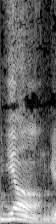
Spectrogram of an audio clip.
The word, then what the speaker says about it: Jung: It wasn't that long ago that one within a stone's throw of us was having meetings talking about Carl Jung, J-U-N-G. Do you know who he was? Carl Jung. His name's pronounced Jung. It's J-U-N-G.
